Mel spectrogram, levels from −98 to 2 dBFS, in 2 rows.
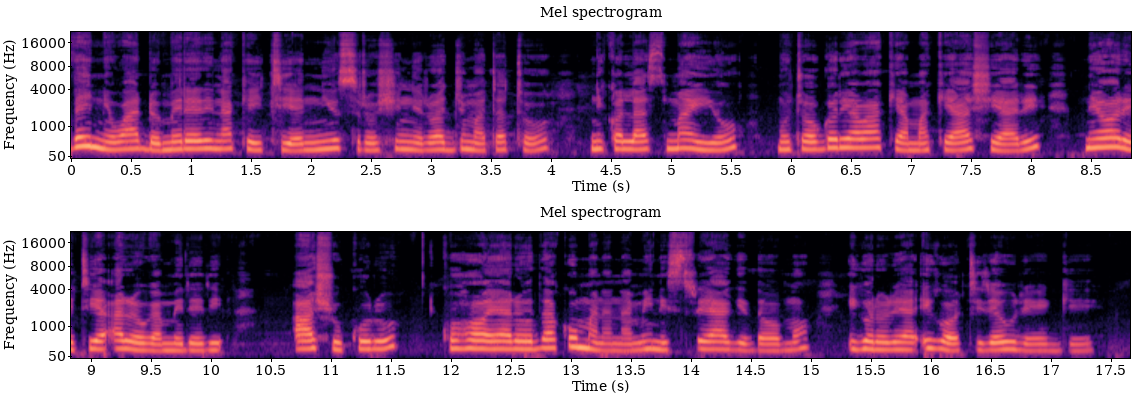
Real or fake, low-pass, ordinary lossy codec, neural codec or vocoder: real; none; none; none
